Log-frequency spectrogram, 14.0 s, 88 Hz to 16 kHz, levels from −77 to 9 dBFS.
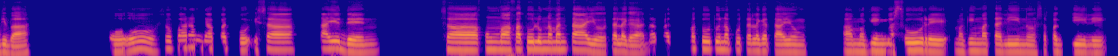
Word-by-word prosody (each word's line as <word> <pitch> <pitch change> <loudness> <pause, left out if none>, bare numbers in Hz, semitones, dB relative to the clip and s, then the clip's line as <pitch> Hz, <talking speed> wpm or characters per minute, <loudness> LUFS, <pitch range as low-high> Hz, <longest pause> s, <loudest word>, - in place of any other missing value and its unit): di 135 - +1
ba? 115 +2 +2 1.0
Oo, 145 +2 0
so, 180 +6 -6
parang 195 +3 -4
dapat 180 -1 -5
po 155 0 -2
isa 165 -2 +2 0.3
tayo 180 -1 +2
din 135 -2 +1 0.8
sa 160 -2 +5
kung 170 0 -2
makakatulong 170 +1 +3
naman 170 0 +2
tayo 145 -7 +2
talaga 130 -4 0
dapat 175 +2 -9 0.2
matuto 175 -1 0
na 165 - 0
po 160 -1 -8
talaga 145 -1 0 0.2
tayong, 130 -1 -1 0.5
ah, 140 - 0
maging 140 +1 -1
masuri 145 -2 +3
maging 145 +1 -4
matalino 135 -2 -1
sa 125 - -15
pagpili 130 -2 -3
145 Hz, 125 wpm, -24 LUFS, 135-170 Hz, 1.0 s, sa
